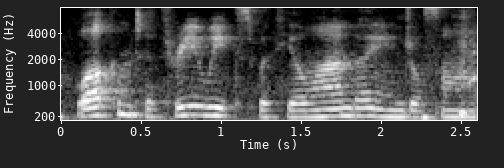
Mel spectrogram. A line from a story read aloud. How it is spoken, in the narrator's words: solemnly says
